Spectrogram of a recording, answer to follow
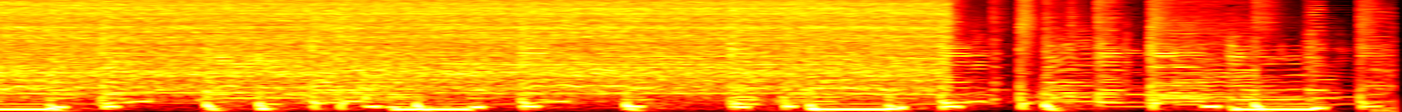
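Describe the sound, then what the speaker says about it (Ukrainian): A power drill fitted with Dnipro-M wood drill bits bores into wood, giving a loud, steady high-pitched whine with repeated pulses, then stops and gives way to a few short knocks and clatters near the end. "Дивимось сверла в роботі."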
